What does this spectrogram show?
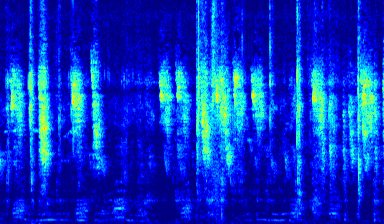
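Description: Close-up chewing and lip-smacking of a mouthful of rice: irregular wet smacks and clicks, several to a second.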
